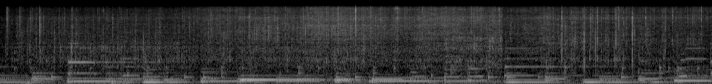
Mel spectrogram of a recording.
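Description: Low-carb gyoza wrapped in bean curd skin frying and sizzling in a pan, the sizzle growing louder about two and a half seconds in. Light background music plays under it.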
